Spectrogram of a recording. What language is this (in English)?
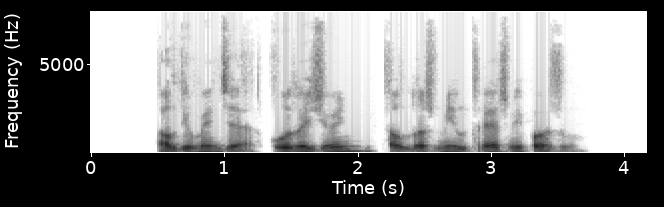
Catalan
